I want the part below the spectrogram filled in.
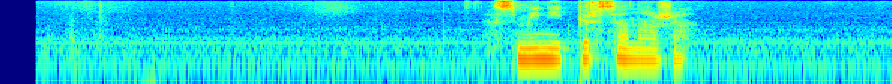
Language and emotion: Russian, neutral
